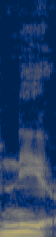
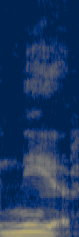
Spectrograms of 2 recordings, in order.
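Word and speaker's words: נר: So we have near. Phonetically, that's how it goes right there, near, near.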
